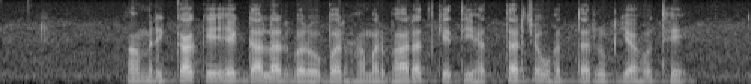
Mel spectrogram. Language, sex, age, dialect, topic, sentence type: Chhattisgarhi, male, 25-30, Eastern, banking, statement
